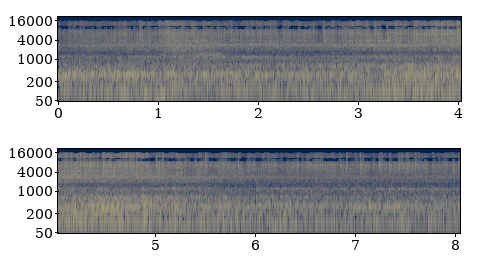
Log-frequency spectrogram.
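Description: Worthington welding positioner running: its electric motor and gear drive make a steady mechanical hum as the table turns at its single fixed speed.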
